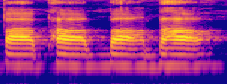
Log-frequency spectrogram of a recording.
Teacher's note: पा, फा, बा, भा औष्ठ व्यंजन होते हैं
